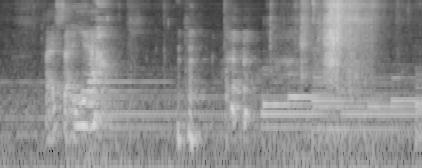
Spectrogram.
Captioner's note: laughing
